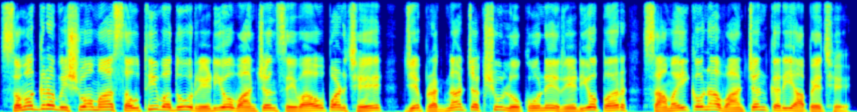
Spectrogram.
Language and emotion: Gujarati, neutral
